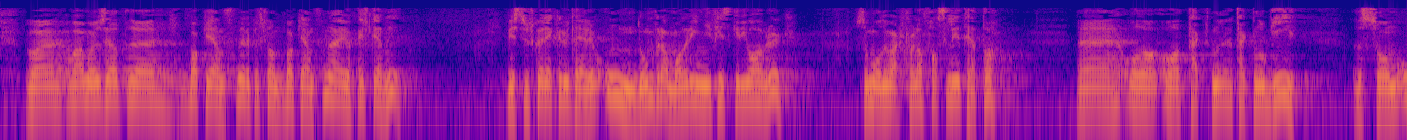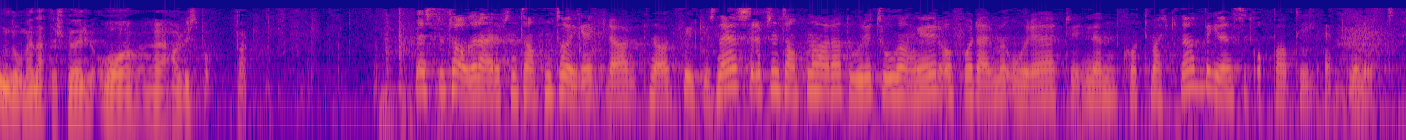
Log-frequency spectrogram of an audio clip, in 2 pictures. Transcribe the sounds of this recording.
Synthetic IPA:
ɔɔæɪmɔjʊsiːɑt̪bɑkːəjɛnsnɾɛpɾəsn̩ʰɑnn̩bɑkːəjɛnsnæɾjʊhæɪlt̪eːnɪ | ʋɪsd̪ʉskɑɾɛkɾʉt̪ʰeːɾəʔʊŋd̪ɔmfɾɑmoːʋəɾɪnːɪfɪskəɾiːɔhɑːbɾʉːk | sɔmɔd̪ʉɪʋæʈːfɑlːhɑfɑsɪlɪt̪ʰeːt̪ːɑ | ɔɔt̪ʰɛknt̪ʰɛknʊlʊɡiː | sɔmʊŋd̪ɔmənɛt̪ːəʂpøːɾɔhɑɭʏst̪̚pʰɔ | t̪ʰɑ̰ːk | nɛst̪ət̪ʰɑːləɾəæɾɾɛpɾəsnt̪ʰɑnt̪n̩t̪ʰɔɾɡəkʰɑkʰnɑːɡfʏlkəsnesɾɛpɾəsnt̪ʰɑnt̪nəhɑɾhɑt̪ːuːɾət̪ʰuːɡɑŋːəɾɔ̰foːɖæɾmeːʔuːɾət̪ʰɪ̰lɛnkʰɔʈːmɑɾknɑd̪̚bəɡɾɛnsət̪ʰɔ̰pːɑd̪t̪ʰɪlɛ̰t̪mɪnʉ̰t̪ː

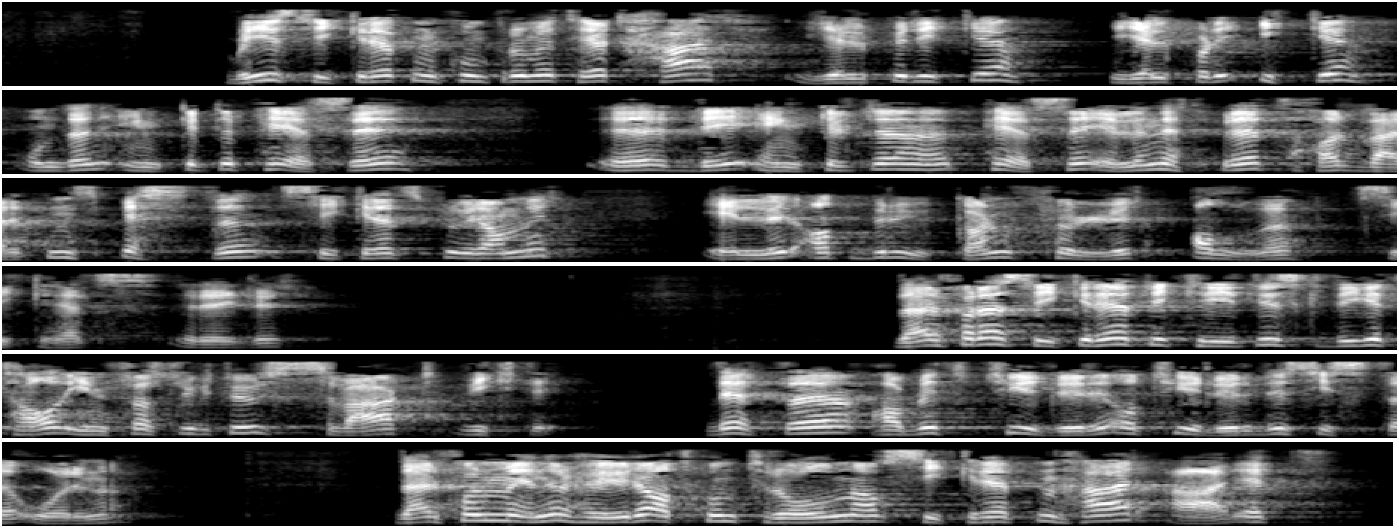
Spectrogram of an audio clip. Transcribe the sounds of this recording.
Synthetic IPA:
blɪsɪkːəɾheːt̪nkʰʊmpɾʊmɪt̪ʰeːʈhæːɾjɛlpəɾɪkːə | jɛlpəɖɛʔɪkːəɔmd̪ɛnɛŋkəlt̪əpʰeːs | d̪ɛʔɛŋkəlt̪əpʰeːsɛɛlːəɳɛt̪ːbɾɛt̪hɑɾʋæɾd̪n̩sbɛst̪əsɪkːəɾheːt̪spʰɾʊɡɾɑmːəɾ | ɛlːəɾɑt̪bɾʉːkəɳfœljəɾɑlːəsɪkːəɾhḛːt̪sɾeːɡləɾ | d̪æɾfɔɾæsɪkːəɾheːt̪ɪkʰɾiːt̪ɪskd̪ɪɡɪt̪ʰɑːlɪnfɾɑst̪ɾʉkt̪ʰʉːɾsʋæːʈʋɪkt̪ɪ | d̪ɛt̪ːəhɑɾblɪt̪ʰːyːd̪lɪəɾəɔt̪ʰyːd̪lɪəɾəd̪ɪsɪst̪əʔoːɾənə | d̪æɾfɔɾmeːnəɾɦœʏɾəɑt̪kʰʊnt̪ʰɾɔlːənɑʋsɪkːəɾheːt̪n̩hæːɾæ̰ɾɛt̪

